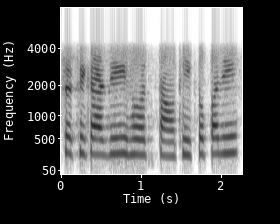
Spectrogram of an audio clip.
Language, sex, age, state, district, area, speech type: Punjabi, female, 30-45, Punjab, Barnala, rural, conversation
